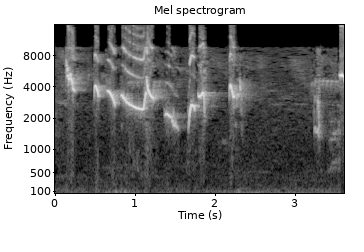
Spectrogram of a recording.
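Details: Oriental magpie-robin, known locally as kacer, singing ngeriwik in a training recording for sluggish birds: clear, slurred whistles swooping down and up, a few sharp chips, then a short high warble.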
